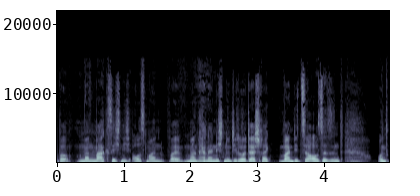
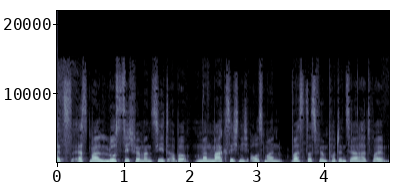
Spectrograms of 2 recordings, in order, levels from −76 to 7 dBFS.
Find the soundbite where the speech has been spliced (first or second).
first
